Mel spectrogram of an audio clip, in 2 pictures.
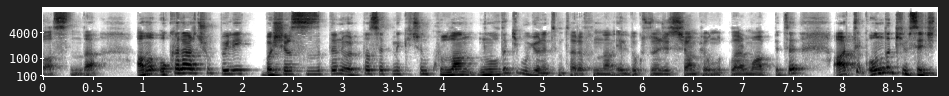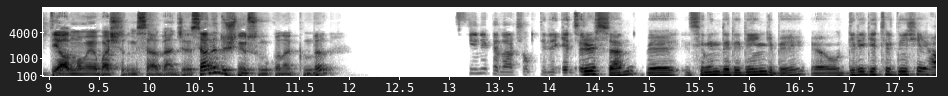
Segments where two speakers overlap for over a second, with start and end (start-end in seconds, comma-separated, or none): none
